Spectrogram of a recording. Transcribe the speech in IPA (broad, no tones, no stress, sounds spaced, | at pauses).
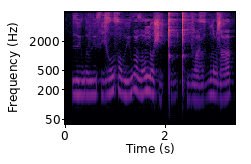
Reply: ð y w ɵ v y θ e̤ ɣ o x ɔ β y w o ðˤ y n ɔ ʃ æ̤ ǃ ɔ̤ ǃʼ e̤ v ɑ ɣ ɔ̤ l u zˤ ɑ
